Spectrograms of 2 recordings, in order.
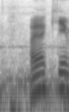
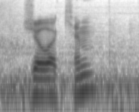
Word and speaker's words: Joakim: that's actually really weird i keem is how my american high school principal mispronounced my middle name at graduation well what's your middle name oh joakim joakim ayakem oh that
